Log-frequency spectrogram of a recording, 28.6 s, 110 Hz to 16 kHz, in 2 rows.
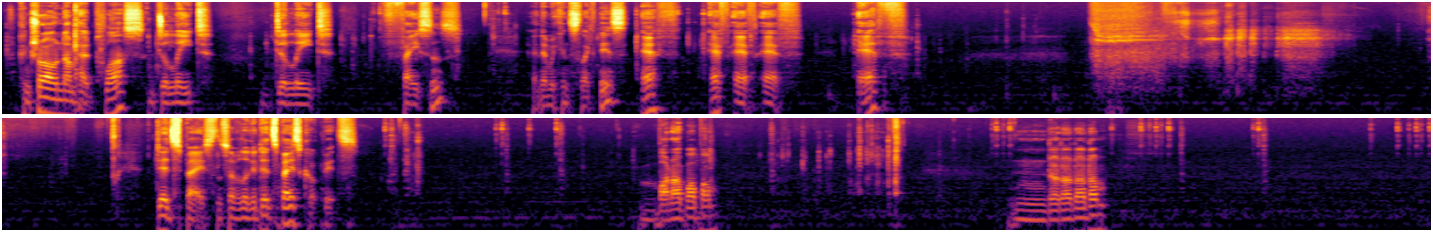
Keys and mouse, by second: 0.7 ctrl+KP_Add, 1.4 Delete, 2.7 Delete, 4.4 2, 4.9 click, 5.1-6.6 shift+middle drag, 6.3 f, 6.6 click, 6.7-19.6 middle drag, 6.9 f, 8.4 f, 9.0 Tab, 19.8-25.8 middle drag, 28.4 middle click.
